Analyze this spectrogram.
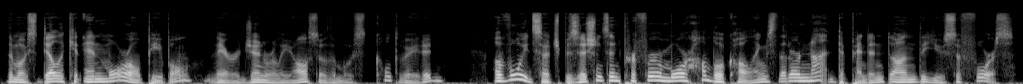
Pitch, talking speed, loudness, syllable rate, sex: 120 Hz, 175 wpm, -18 LUFS, 4.4 syllables/s, male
